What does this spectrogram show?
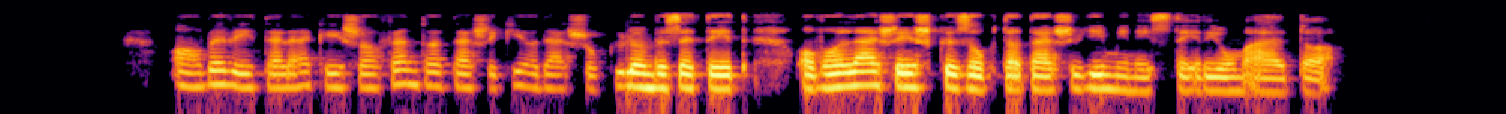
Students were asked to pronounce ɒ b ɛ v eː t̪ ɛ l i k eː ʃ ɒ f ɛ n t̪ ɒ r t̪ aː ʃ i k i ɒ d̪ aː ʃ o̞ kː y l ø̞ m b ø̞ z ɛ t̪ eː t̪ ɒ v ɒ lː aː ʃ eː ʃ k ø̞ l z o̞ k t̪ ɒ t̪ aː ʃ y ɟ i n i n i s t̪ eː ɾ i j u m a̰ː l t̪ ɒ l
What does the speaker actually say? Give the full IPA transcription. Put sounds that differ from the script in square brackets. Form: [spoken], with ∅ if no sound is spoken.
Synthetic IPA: ɒ b ɛ v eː t̪ ɛ l [ɛ] k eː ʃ ɒ f ɛ n t̪ ɒ r t̪ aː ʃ i k i ɒ d̪ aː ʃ o̞ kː y l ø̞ m b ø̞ z ɛ t̪ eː t̪ ɒ v ɒ lː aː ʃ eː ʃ k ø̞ [∅] z o̞ k t̪ ɒ t̪ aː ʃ y ɟ i [m] i n i s t̪ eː ɾ i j u m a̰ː l t̪ ɒ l

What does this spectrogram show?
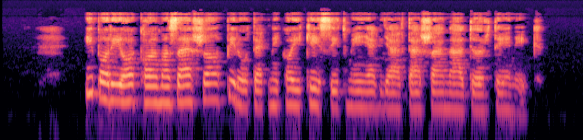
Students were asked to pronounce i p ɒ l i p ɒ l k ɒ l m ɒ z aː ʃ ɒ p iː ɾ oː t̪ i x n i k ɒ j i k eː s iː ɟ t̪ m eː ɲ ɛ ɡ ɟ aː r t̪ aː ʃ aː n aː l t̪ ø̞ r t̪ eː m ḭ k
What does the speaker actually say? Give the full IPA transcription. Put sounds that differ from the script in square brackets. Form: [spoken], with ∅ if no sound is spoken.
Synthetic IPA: i p ɒ [ɾ] i [∅] ɒ l k ɒ l m ɒ z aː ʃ ɒ p [i] ɾ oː t̪ [ɛ] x n i k ɒ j i k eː s iː [∅] t̪ m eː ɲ ɛ ɡ ɟ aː r t̪ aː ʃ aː n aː l t̪ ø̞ r t̪ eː [n] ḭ k

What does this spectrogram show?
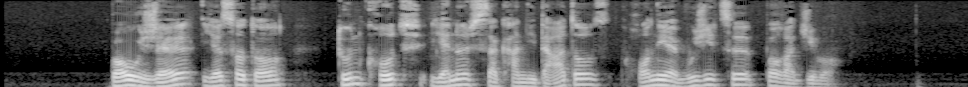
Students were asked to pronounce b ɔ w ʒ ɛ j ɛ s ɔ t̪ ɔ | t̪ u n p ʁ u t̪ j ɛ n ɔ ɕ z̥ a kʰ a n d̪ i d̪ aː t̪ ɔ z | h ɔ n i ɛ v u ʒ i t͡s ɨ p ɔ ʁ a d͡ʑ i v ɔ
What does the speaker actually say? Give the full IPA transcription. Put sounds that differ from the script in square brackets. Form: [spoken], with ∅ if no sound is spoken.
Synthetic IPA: b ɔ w ʒ ɛ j ɛ s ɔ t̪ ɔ | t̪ u n [k] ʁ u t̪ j ɛ n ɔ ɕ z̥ a kʰ a n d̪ i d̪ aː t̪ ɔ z | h ɔ n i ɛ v u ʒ i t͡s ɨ p ɔ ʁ a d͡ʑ i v ɔ

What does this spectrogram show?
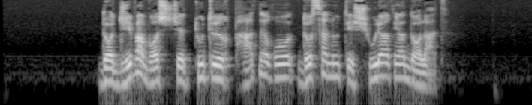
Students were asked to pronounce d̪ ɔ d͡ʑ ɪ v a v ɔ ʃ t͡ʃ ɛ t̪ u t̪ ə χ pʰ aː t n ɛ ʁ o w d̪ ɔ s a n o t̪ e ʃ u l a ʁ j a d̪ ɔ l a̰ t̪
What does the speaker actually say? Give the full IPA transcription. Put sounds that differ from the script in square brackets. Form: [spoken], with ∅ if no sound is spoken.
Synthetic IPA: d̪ ɔ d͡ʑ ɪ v a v ɔ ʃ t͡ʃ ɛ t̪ u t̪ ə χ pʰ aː t n ɛ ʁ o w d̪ ɔ s a n [u] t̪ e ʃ u l a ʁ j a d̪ ɔ l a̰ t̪

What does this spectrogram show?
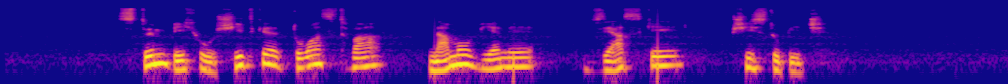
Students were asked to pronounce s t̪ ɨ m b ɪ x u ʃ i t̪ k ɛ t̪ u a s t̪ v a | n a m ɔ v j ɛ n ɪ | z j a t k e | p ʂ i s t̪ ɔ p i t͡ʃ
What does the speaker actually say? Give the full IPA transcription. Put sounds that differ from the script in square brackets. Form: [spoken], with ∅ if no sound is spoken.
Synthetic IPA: s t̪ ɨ m b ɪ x u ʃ i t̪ k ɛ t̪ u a s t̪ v a | n a m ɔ v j ɛ n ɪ | z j a [s] k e | p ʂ i s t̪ [u] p i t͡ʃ

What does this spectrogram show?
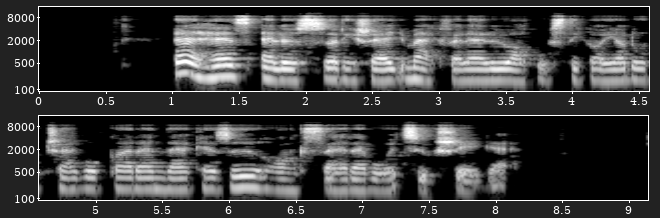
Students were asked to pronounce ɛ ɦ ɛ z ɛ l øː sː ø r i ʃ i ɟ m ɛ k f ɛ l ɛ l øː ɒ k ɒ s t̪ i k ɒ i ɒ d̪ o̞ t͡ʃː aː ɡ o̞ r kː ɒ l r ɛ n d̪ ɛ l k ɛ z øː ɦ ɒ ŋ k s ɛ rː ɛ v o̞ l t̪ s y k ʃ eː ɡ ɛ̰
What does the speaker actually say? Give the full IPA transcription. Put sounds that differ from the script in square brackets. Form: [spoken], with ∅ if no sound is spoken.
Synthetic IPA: ɛ ɦ ɛ z ɛ l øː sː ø [ɾ] i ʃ [ɛ] ɟ m ɛ k f ɛ l ɛ l øː ɒ k [u] s t̪ i k ɒ i ɒ d̪ o̞ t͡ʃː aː ɡ o̞ [∅] kː ɒ l r ɛ n d̪ ɛ l k ɛ z øː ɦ ɒ ŋ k s ɛ rː ɛ v o̞ l t̪ s y k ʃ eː ɡ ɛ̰

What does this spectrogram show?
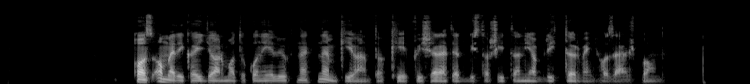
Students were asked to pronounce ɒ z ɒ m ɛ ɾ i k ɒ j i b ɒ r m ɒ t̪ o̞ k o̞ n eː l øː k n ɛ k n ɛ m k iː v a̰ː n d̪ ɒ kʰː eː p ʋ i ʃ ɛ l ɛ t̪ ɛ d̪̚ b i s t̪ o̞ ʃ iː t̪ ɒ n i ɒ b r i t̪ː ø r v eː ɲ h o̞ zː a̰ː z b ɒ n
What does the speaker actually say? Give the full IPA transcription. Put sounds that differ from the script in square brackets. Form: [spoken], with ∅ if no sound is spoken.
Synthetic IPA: ɒ z ɒ m ɛ ɾ i k ɒ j i [ɟ] ɒ r m ɒ t̪ o̞ k o̞ n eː l øː k n ɛ k n ɛ m k iː v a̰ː n [t̪] ɒ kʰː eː p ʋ i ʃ ɛ l ɛ t̪ ɛ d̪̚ b i s t̪ o̞ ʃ iː t̪ ɒ n i ɒ b r i t̪ː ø r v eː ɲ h o̞ [z] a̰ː [ʒ] b ɒ n

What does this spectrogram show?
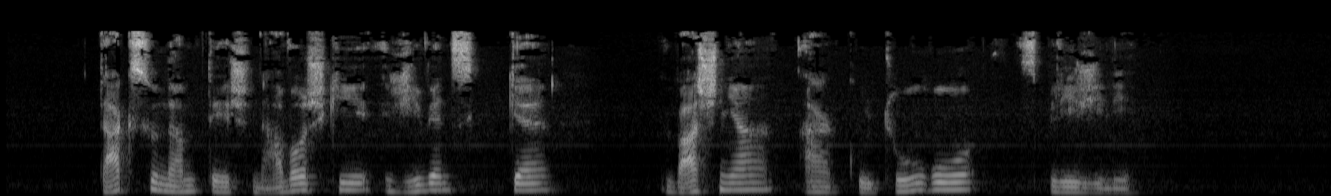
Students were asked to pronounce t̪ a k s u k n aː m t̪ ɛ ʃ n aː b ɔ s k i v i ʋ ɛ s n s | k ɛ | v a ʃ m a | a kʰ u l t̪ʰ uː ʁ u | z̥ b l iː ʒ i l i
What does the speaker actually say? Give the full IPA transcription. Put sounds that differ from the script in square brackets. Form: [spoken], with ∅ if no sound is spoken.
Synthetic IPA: t̪ a k s u [∅] n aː m t̪ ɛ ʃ n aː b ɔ [ʃ] k i [ʒ] i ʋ ɛ [∅] n s | k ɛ | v a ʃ [ɲ] a | a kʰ u l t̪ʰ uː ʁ u | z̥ b l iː ʒ i l i

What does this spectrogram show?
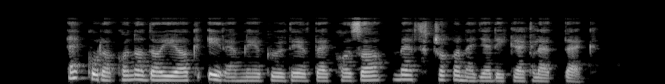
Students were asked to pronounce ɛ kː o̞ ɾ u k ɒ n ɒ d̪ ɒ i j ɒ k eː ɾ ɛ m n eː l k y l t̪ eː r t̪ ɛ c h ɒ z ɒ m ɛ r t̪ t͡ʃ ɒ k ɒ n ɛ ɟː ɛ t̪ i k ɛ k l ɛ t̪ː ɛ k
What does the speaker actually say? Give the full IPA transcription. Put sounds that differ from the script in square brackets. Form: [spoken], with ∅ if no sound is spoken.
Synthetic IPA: ɛ kː o̞ ɾ [ɒ] k ɒ n ɒ d̪ ɒ i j ɒ k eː ɾ ɛ m n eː l k y l t̪ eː r t̪ ɛ [k] h ɒ z ɒ m ɛ r t̪ t͡ʃ ɒ k ɒ n ɛ [ɟ] ɛ [d̪] i k ɛ k l ɛ t̪ː ɛ k

